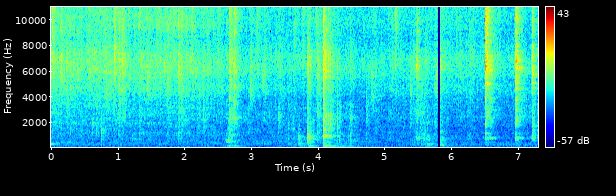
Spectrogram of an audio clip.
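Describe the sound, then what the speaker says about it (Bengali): Three chopped onions fry in a kadai, giving a steady close sizzle broken by occasional sharp clinks and scrapes from stirring, with no voices. "পেঁয়াজ 3টে পেঁয়াজ কেটে নিয়েছি, এটা এবারে কড়াই দিয়ে দিলাম"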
